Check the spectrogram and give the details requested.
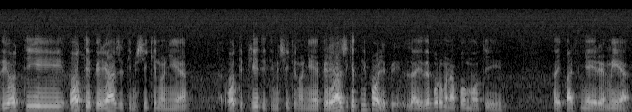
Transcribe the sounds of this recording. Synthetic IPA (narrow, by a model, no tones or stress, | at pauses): ðio̞t̪io̞t̪ie̞piɾe̞ɐzit̪imisicino̞ɲiɐ | o̞t̪iplit̪it̪imisicino̞ɲiɐepiɾe̞ɐzice̞t̪inipo̞lipḭðḭlɐðiðe̞bo̞ɾume̞nɐpumeo̞t̪i | θɐipɐɾçimɲɐiɾe̞miɐ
